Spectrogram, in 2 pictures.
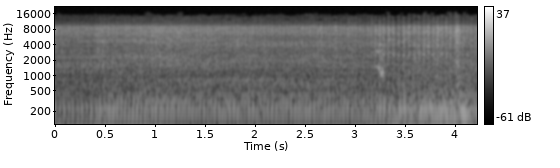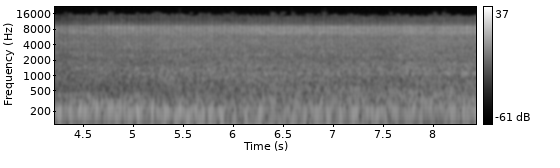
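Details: John Deere LT150 rider mower, Kohler 15 hp single-cylinder air-cooled 4-stroke, after cleaning and service; even single-cylinder chug firms up after a few seconds and holds a steady beat about 220 a minute; runs smoothly.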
